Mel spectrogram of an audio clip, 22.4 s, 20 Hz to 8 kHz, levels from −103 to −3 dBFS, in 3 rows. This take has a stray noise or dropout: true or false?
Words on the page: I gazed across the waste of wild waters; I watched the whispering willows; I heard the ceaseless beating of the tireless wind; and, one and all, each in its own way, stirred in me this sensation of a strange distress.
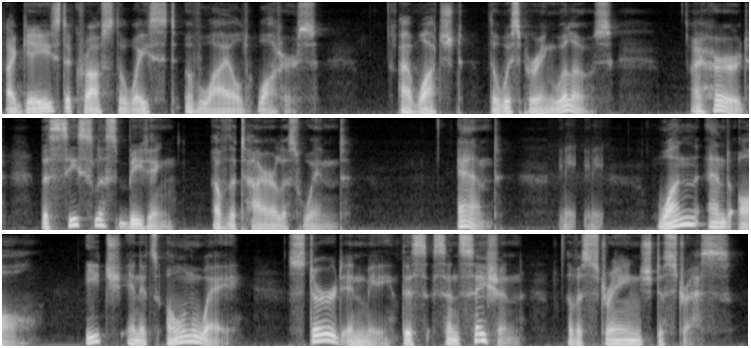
true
